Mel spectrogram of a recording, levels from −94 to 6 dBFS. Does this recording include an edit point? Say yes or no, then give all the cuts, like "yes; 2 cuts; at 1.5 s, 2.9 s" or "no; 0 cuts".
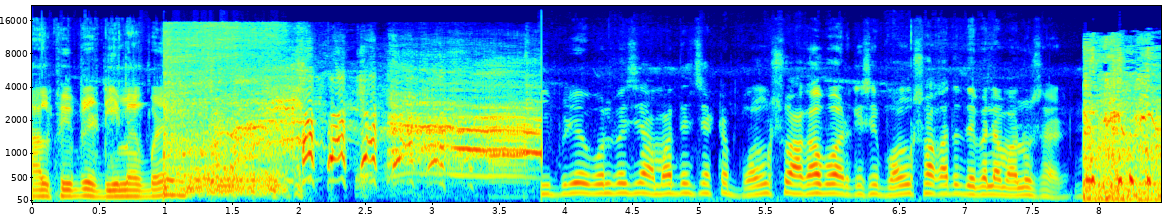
yes; 2 cuts; at 1.0 s, 3.8 s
